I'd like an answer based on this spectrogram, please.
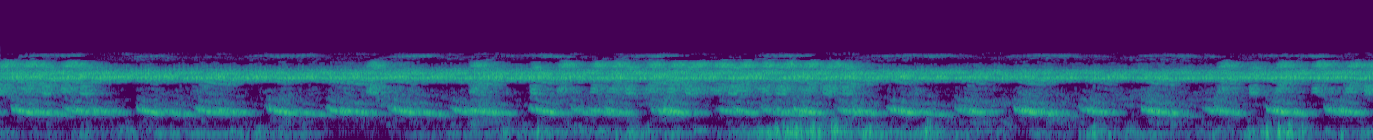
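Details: Night-time lakeside frog chorus of rhythmic, slightly falling croaks, roughly one each second from overlapping callers, set against a continuous shrill insect hum.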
